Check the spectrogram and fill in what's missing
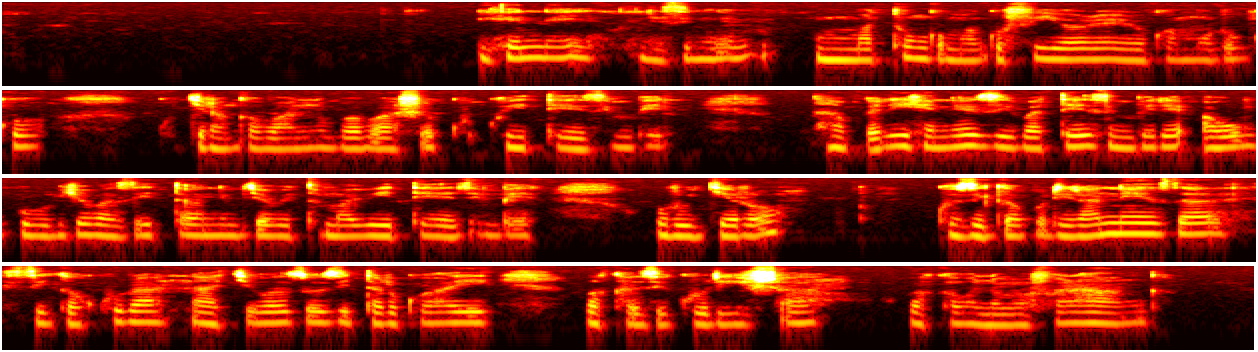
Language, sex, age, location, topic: Kinyarwanda, female, 18-24, Huye, agriculture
